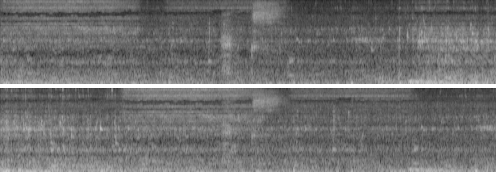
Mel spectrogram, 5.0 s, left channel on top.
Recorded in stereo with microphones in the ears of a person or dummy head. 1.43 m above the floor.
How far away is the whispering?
About 0.6 m.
